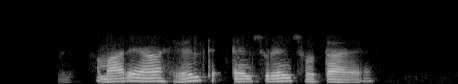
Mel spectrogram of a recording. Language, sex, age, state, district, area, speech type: Hindi, male, 30-45, Uttar Pradesh, Ghazipur, rural, conversation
